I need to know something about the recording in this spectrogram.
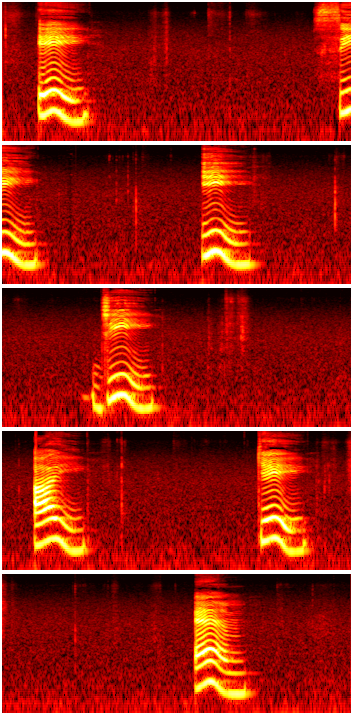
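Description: Wooden letters tap softly onto paper.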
